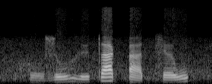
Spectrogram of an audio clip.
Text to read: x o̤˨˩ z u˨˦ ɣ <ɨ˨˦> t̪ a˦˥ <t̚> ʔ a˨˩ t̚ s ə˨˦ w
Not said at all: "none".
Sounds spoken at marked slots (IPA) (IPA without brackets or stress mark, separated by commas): ɨ˨˦, k̚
